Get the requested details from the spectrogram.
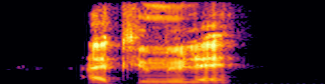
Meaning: third-person singular imperfect indicative of accumuler
- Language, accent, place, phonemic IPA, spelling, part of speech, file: French, France, Lyon, /a.ky.my.lɛ/, accumulait, verb, LL-Q150 (fra)-accumulait.wav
